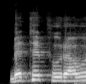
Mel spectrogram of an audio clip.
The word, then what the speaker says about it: 메타에프: 저희 회사는 메타에프라고 쓰고 메태프라고 읽습니다.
